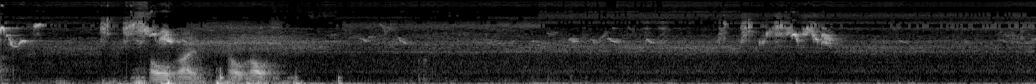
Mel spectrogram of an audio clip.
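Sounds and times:
whinchat singing: 0.0s - 8.4s
speech: 1.5s - 2.9s.

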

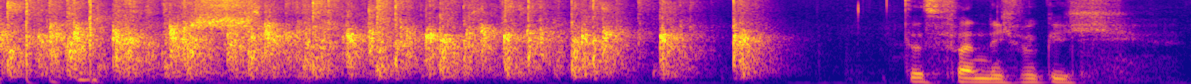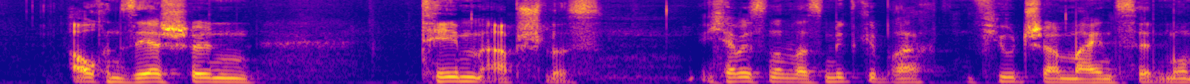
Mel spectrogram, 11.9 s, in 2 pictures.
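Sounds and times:
group applauding: 0.0s - 4.1s
speech: 4.5s - 5.6s, 6.3s - 7.4s, 8.1s - 11.8s.

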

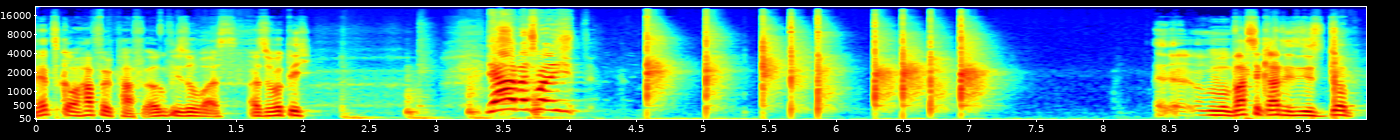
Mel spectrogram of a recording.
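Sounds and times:
speech: 0.0s - 2.2s, 2.8s - 4.2s, 8.4s - 9.9s
hands clapping a rhythm: 3.3s - 4.0s, 4.6s - 7.3s.

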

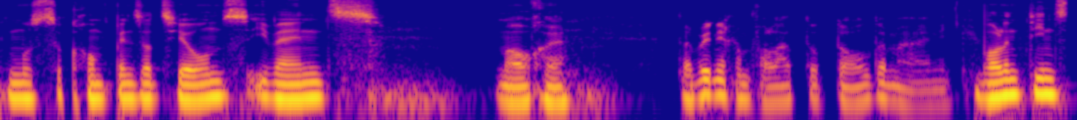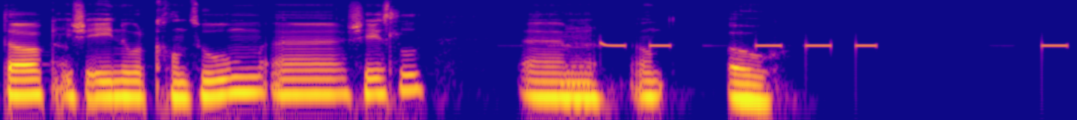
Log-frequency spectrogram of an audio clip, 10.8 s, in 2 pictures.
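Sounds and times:
speech: 0.0s - 9.4s
voice-like tone: 4.8s - 9.4s
phone dialing beeps of incoming call: 7.2s - 9.8s, 10.4s - 10.7s.

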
